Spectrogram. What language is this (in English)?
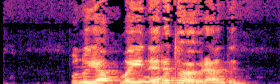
Turkish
